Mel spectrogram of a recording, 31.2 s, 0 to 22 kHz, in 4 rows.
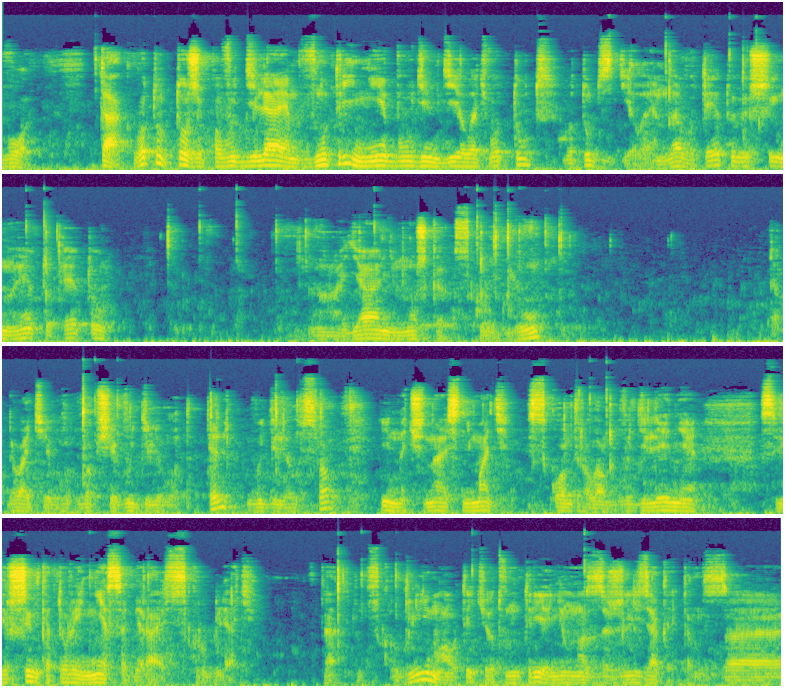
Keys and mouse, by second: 6.0 click, 7.3 ctrl+click, 8.1 ctrl+click, 9.7 shift+click, 10.5 shift+middle click, 11.5-12.6 shift+drag, 12.9 shift+middle click, 16.5 shift+middle click, 18.1 l, 18.5 middle click, 21.5 ctrl+click, 24.4 shift+middle click, 27.0 shift+middle click, 28.1-29.2 ctrl+drag.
